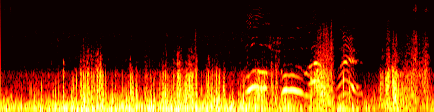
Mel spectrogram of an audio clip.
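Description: Wind buffeting the phone's microphone in a loud, continuous low rumble. About four seconds in, a few short wordless vocal sounds rise and fall in pitch over it.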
